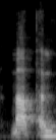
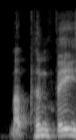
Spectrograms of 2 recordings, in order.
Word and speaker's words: Mapimpi: Makazole, Mapimpe, I believe it is. Mapimpi, sorry. Having no shocker.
